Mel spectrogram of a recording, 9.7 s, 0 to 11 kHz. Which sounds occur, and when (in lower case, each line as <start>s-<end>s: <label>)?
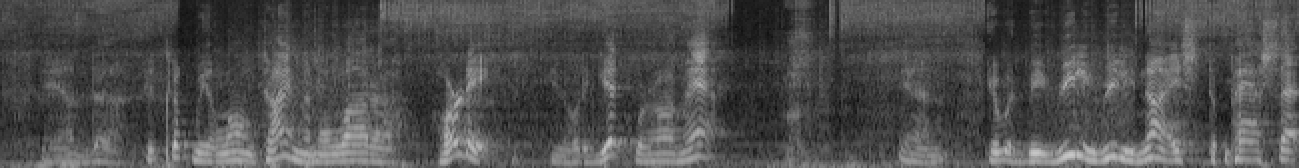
0.0s-9.7s: mechanisms
0.3s-3.0s: male speech
1.2s-1.3s: generic impact sounds
3.2s-3.9s: male speech
3.8s-3.9s: generic impact sounds
4.1s-5.5s: male speech
5.8s-6.2s: generic impact sounds
6.7s-7.1s: male speech
7.4s-9.7s: male speech
9.2s-9.4s: generic impact sounds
